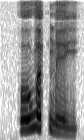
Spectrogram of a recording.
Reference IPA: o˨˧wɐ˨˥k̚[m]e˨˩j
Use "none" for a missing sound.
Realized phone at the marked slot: m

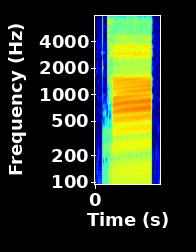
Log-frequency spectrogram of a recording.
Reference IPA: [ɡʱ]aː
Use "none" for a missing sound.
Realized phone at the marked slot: ɡʱ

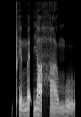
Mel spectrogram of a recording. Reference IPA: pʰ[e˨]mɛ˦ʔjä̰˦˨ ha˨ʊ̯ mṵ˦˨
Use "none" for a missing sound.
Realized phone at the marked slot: ḛ˦˨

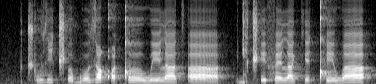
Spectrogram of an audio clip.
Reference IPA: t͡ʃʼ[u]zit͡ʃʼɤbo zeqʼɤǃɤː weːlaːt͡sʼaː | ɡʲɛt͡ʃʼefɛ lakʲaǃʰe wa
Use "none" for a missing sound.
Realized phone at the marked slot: u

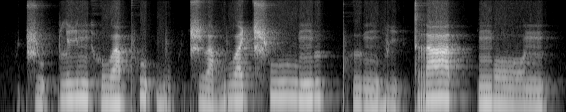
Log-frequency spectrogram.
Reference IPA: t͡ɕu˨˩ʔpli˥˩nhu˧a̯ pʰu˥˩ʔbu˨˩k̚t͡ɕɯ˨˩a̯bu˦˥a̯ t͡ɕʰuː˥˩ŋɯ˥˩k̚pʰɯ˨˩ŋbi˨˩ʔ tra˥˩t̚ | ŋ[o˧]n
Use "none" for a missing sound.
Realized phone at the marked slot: o˧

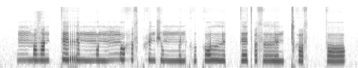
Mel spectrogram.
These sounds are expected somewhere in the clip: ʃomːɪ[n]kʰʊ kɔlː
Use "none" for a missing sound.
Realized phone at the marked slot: n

